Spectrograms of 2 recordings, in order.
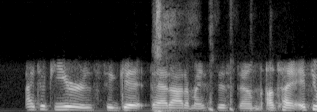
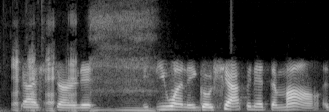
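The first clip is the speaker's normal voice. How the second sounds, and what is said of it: Nasal Syracuse accent. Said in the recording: “if you want me to sound like Syracuse, I will turn it on right now ... it's a very nasal accent”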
